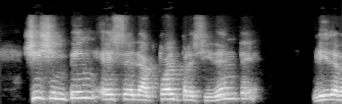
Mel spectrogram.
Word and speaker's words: Xi Jinping: segundo es el actual xi jinping que se pronuncia de esa manera xi jinping xi jinping es el actual presidente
